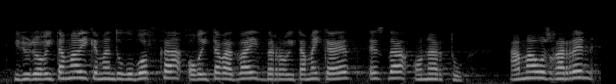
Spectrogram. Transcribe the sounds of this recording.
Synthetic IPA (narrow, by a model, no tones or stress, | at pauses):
iɾuɾo̞ɣ̞e̞jt̪aːmaβ̞ike̞mand̪uɣ̞uβo̞skaʔo̞ɣ̞e̞jt̪aβat̪bajbe̞ro̞ɣe̞jt̪amajkaese̞zd̪aʔo̞naɾt̪u | amaβo̞zɣare̞n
